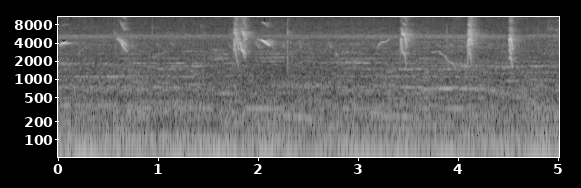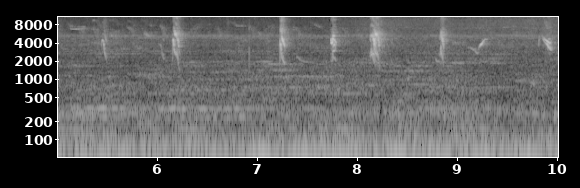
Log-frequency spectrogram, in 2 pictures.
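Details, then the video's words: Pale baywing (Agelaioides fringillarius) giving brief high chirps and a few short slurred notes, spaced roughly every half second to second, against a steady low hum. "Pássaro Asa-de-telha-pálido"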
